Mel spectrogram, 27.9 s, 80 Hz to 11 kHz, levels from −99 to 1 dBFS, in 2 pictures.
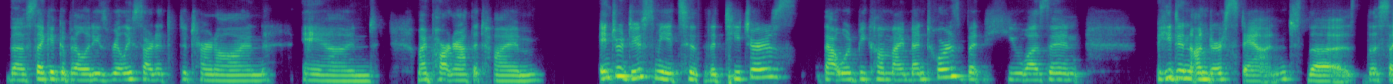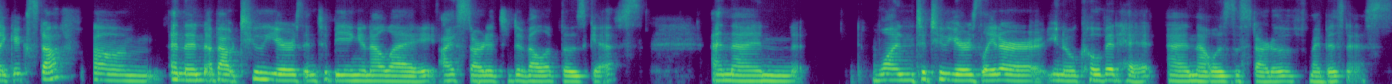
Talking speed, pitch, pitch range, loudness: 145 wpm, 190 Hz, 170-215 Hz, -23 LUFS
